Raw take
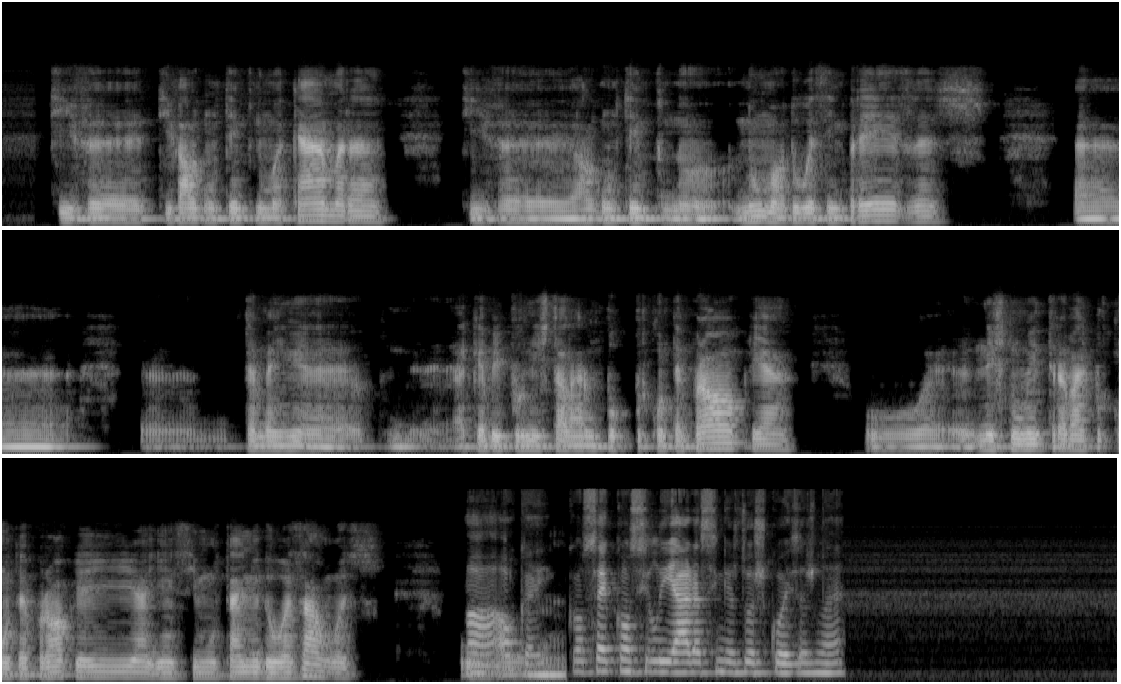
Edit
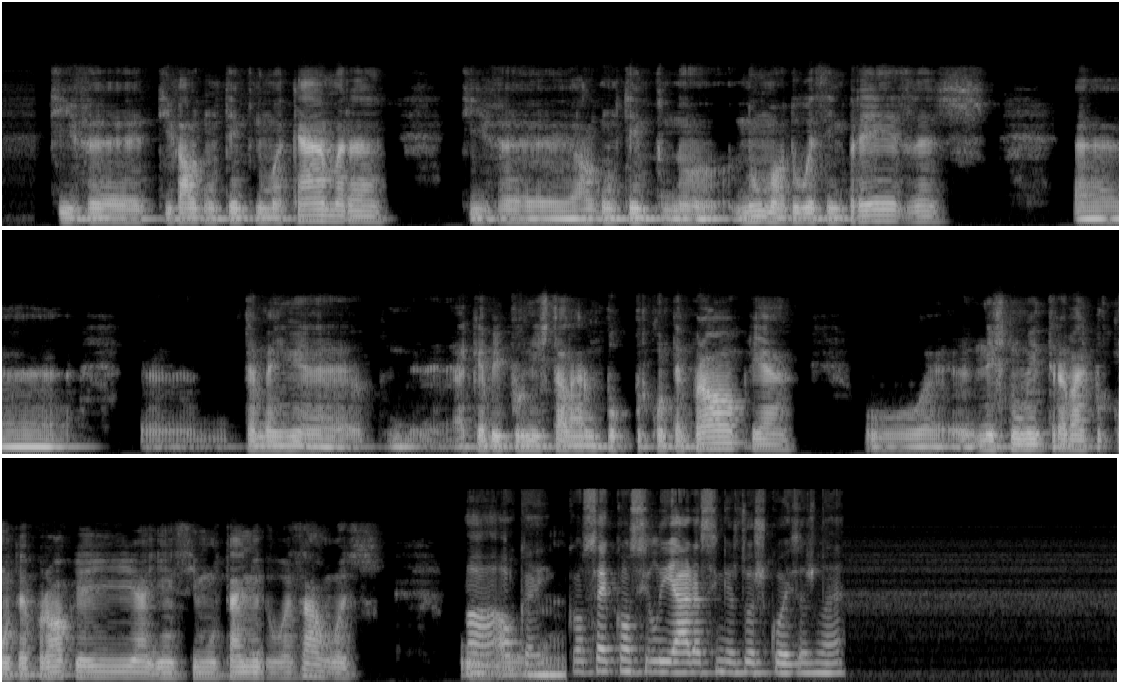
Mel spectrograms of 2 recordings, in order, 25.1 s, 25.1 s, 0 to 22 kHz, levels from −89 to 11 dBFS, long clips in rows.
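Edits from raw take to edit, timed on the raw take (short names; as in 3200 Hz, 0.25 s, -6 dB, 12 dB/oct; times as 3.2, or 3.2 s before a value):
18.72–19.25 fade in, from -16 dB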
